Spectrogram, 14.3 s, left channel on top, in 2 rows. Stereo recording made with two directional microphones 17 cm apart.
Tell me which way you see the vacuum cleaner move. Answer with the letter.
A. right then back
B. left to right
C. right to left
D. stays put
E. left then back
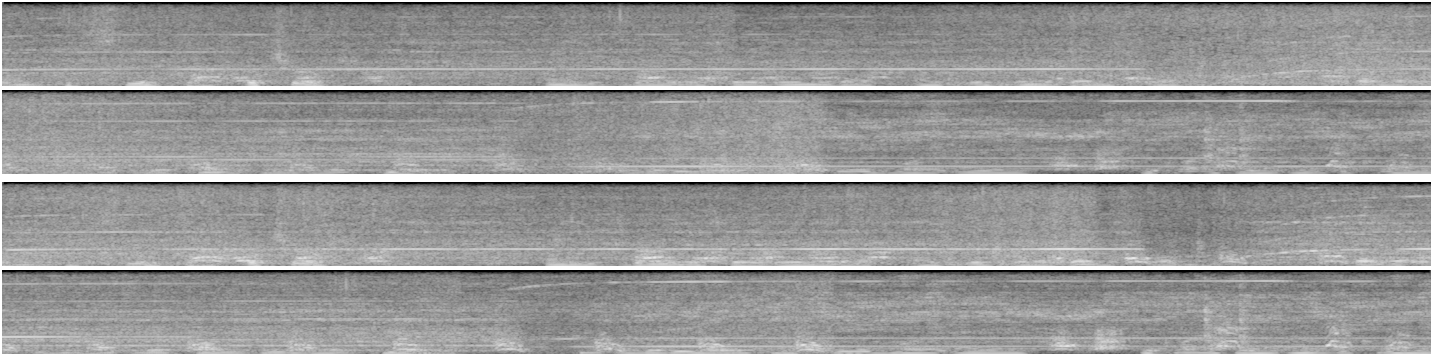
D.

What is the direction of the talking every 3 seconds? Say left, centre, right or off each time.
centre, right, right, right, right.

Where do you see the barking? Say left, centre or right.
right.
